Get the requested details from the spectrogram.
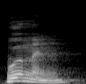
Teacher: C'est pas un ou, en fait, c'est un e. Il est fait vraiment avec l'arrière de la bouche. On travaille vraiment les sons de manière différente en anglais et notamment beaucoup plus avec la partie arrière de la bouche, ok, pour faire simple. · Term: le ou court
